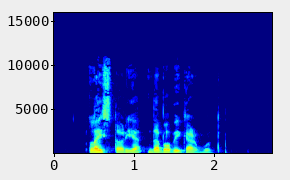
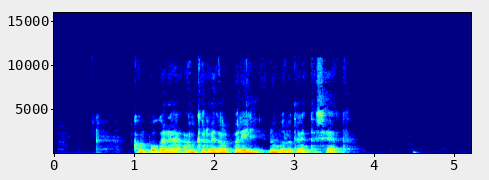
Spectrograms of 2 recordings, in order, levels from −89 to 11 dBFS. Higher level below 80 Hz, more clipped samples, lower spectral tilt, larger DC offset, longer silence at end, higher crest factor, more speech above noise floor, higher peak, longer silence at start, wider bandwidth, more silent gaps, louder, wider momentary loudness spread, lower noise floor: second, -80 dBFS vs -66 dBFS; neither; second, -6 dB/octave vs -9 dB/octave; neither; second, 0.8 s vs 1.6 s; about the same, 20 dB vs 18 dB; about the same, 57 dB vs 60 dB; about the same, -10 dBFS vs -8 dBFS; second, 0.45 s vs 1 s; about the same, 11 kHz vs 10.5 kHz; neither; second, -28 LUFS vs -24 LUFS; first, 11 LU vs 8 LU; about the same, -85 dBFS vs -83 dBFS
